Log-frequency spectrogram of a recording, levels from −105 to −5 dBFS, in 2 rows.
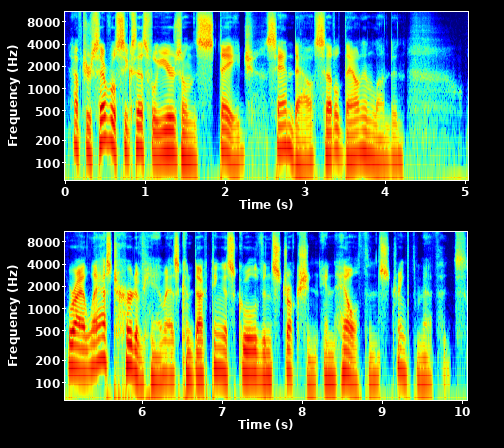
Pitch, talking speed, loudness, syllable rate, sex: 130 Hz, 175 wpm, -20 LUFS, 4.9 syllables/s, male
